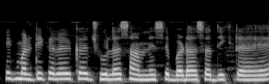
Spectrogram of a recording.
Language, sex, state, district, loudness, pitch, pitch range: Hindi, female, Himachal Pradesh, Shimla, -13 LUFS, 235 Hz, 220-255 Hz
